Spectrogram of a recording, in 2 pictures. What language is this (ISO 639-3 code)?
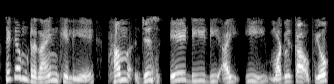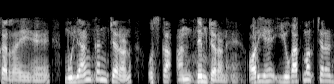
hin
